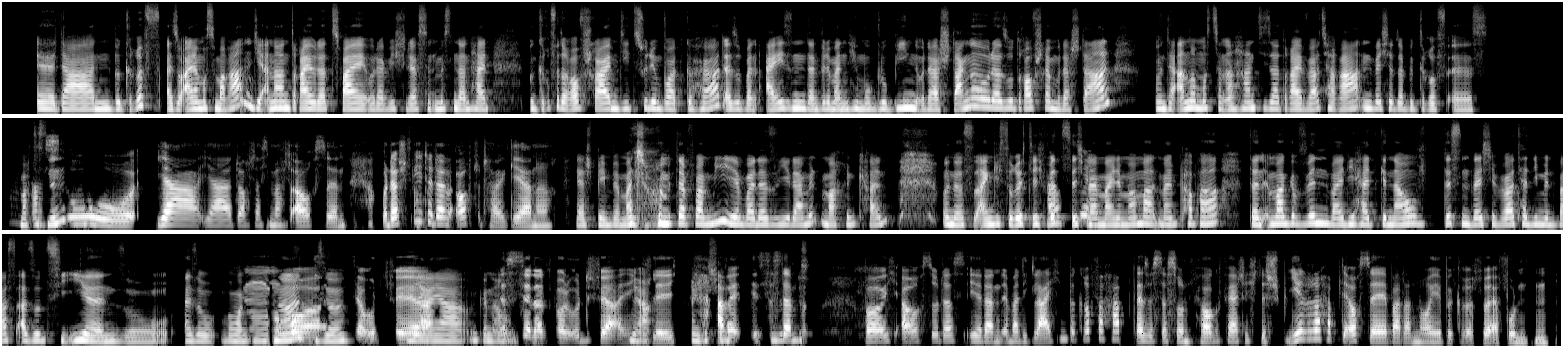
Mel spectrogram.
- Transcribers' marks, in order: laughing while speaking: "manchmal"
- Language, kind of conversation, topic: German, podcast, Welche Rolle spielt Nostalgie bei deinem Hobby?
